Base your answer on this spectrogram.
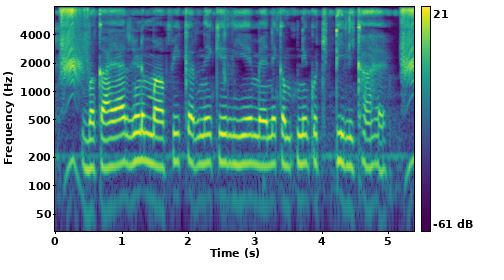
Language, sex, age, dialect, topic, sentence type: Hindi, male, 18-24, Kanauji Braj Bhasha, banking, statement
